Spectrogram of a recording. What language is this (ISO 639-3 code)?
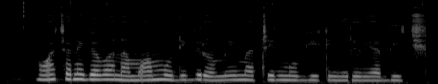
luo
